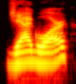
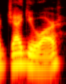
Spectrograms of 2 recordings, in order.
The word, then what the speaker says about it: Jaguar: Nikolaj has collaborated with clients who have spoken at renowned organizations such as AWS, Jaguar, or Jaguar, as the Brits say it, Rolls-Royce, and Airbus.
